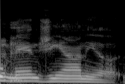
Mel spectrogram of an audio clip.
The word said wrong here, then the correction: Manganiello: Manganiello. – Yeah, that one.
